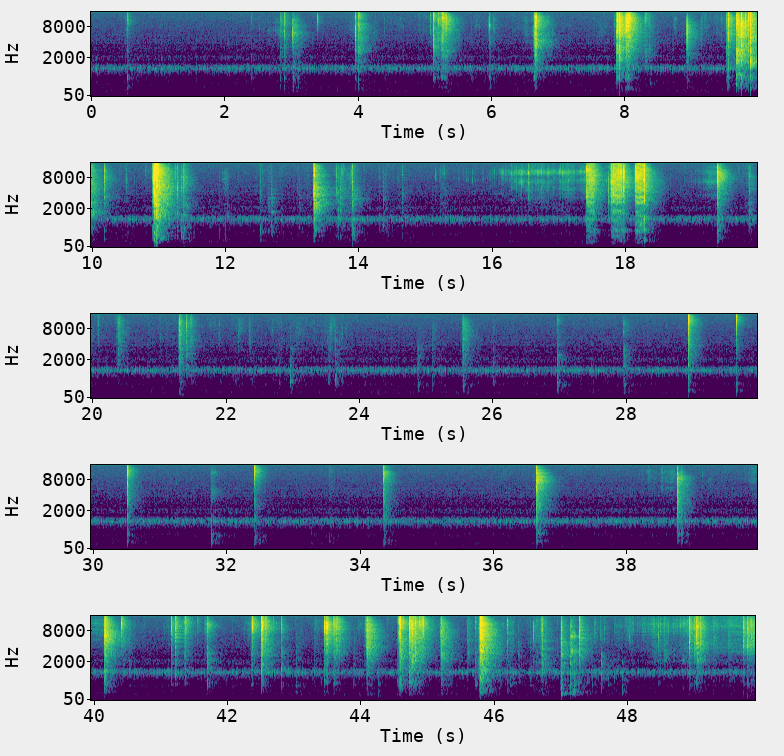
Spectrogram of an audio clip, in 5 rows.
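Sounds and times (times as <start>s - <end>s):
faint high hum: 0.0s - 49.9s
plastic wrap crackling: 9.0s - 11.5s, 41.1s - 49.9s.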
